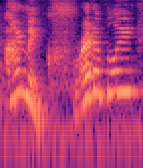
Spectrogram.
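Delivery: "incredibly" punched high with relish; oomph on "incredibly". Shown as a demonstration. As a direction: lift and lean hard into "incredibly". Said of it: "it gives it that oomph".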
